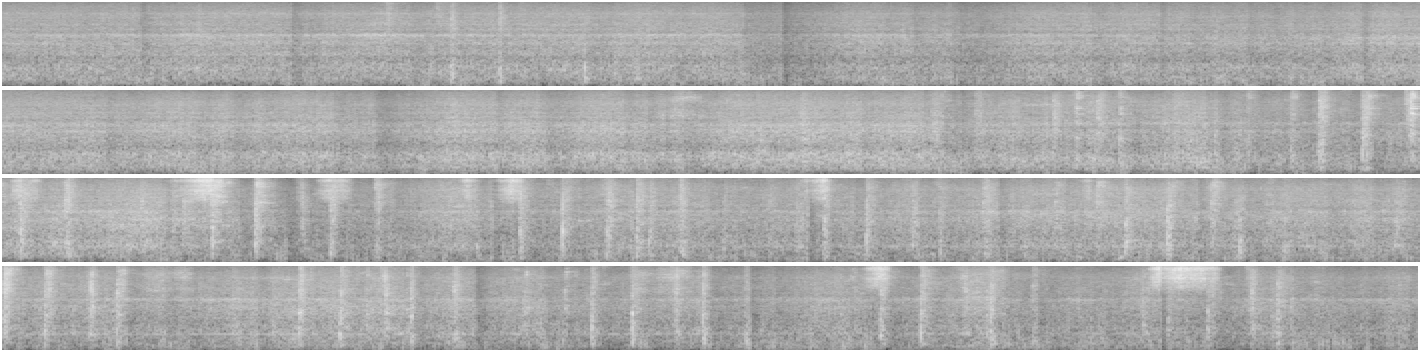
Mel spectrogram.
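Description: HST passenger train running at speed, heard from an open coach window: a steady noise of wind and wheels on rail, with wheels clicking over rail joints, the clicks coming thicker from about halfway.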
